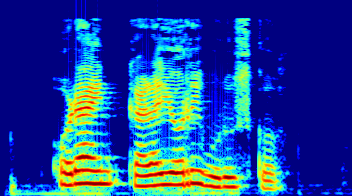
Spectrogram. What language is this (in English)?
Basque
